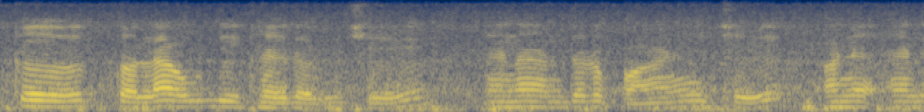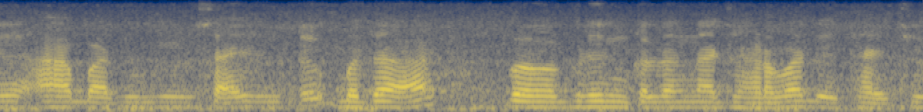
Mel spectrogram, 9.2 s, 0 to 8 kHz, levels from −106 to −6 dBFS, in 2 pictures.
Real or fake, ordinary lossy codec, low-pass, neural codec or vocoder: real; Opus, 24 kbps; 7.2 kHz; none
